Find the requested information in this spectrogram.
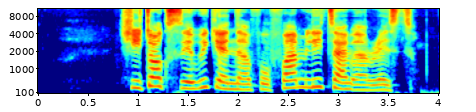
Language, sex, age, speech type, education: Nigerian Pidgin, female, 30-45, spontaneous, tertiary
